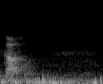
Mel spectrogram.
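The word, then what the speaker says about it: cajón: কাহন আমরা যদি গুগলে সার্চ করি তাহলে বানানটা অবশ্য CAJON কাজনের মতো করে লিখতে হয়, কিন্তু এর উচ্চারণ হচ্ছে কাহন।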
